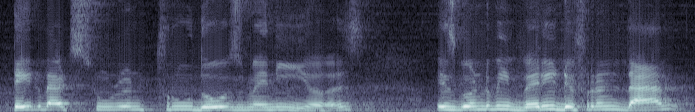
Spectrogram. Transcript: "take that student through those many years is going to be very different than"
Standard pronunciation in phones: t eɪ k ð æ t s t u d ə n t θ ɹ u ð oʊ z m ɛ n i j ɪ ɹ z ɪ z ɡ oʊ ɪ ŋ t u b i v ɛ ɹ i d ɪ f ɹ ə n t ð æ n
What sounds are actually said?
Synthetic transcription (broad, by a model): t eɪ k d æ t s t u d ə n t t ɹ u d oʊ z m ɛ n i j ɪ ɹ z ɪ z ɡ oʊ ɪ ŋ t u b i v ɛ ɹ i d ɪ f ɹ ə n t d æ n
